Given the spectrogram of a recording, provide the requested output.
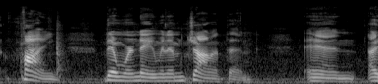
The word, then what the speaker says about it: Johnathon: way Jo HN athon because I wanted to be pronounced Jonathan people can spell it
